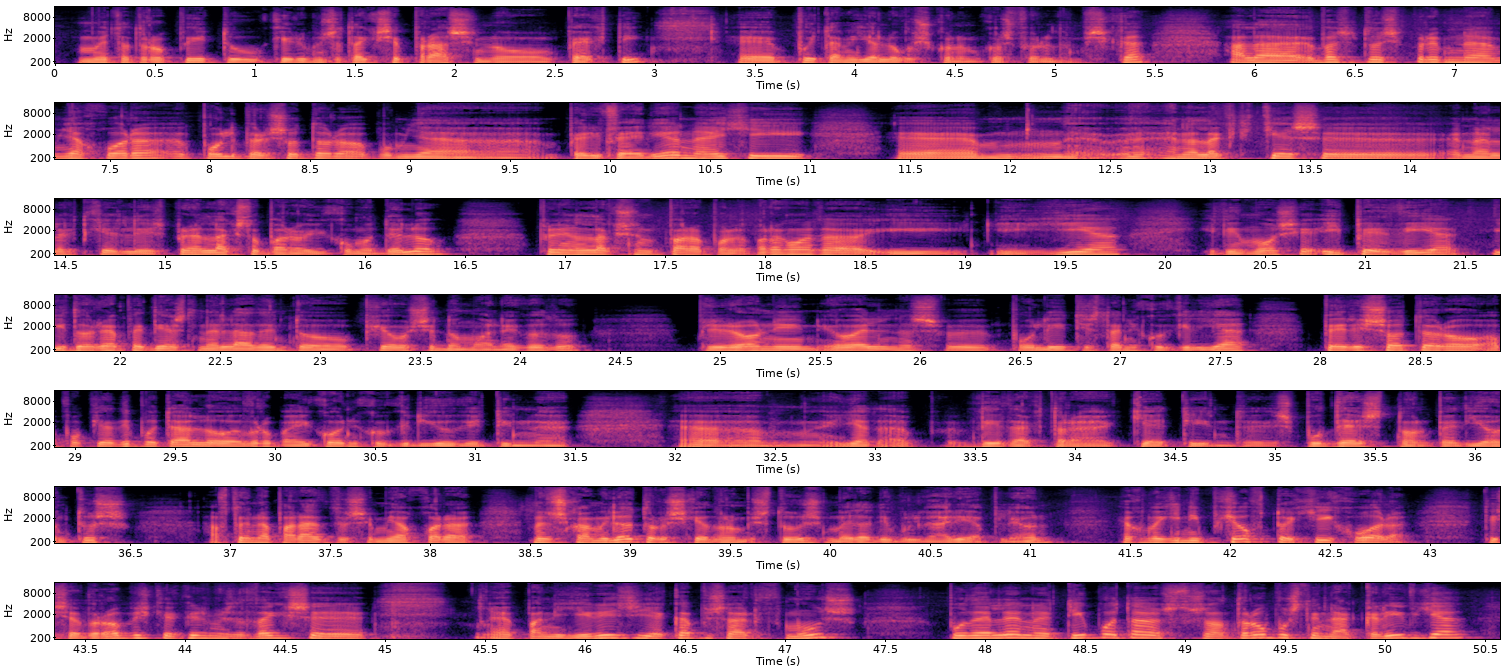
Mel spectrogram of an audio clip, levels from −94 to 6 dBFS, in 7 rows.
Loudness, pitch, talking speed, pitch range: -19 LUFS, 120 Hz, 145 wpm, 110-140 Hz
